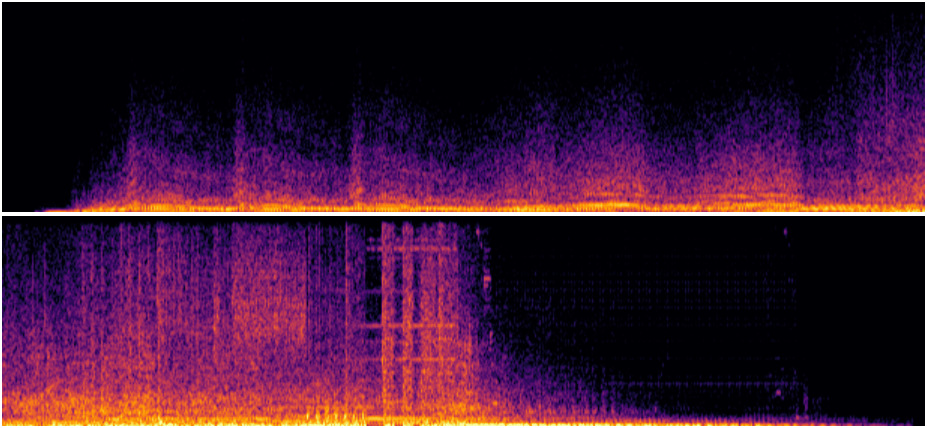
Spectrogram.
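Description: Car engine revving up and down several times, then held at a steady higher pitch, ending in a loud deep rumble that fades out near the end.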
